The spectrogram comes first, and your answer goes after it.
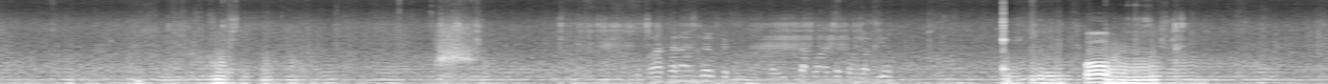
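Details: Swarm of honey bees stirred up while seven hives are being taken down. A continuous low hum fills the clip. Scattered clatter is heard, and human voices break in near the end.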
